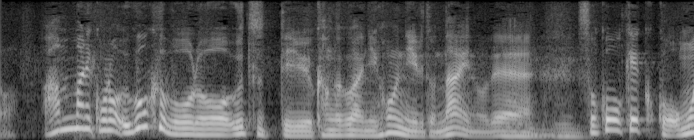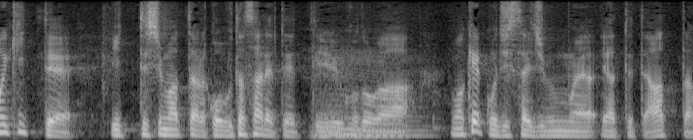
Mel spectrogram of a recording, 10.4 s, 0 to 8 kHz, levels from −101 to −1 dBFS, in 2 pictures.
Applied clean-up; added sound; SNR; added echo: none; none; none; none.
